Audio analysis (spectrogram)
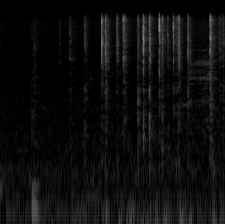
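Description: Close, quick typing on a computer keyboard, with a few taps at first and then a denser run of clicking keystrokes, and no talking.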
